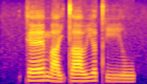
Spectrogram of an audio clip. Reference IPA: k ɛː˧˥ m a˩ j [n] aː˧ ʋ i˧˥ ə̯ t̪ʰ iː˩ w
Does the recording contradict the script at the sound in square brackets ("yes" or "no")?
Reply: yes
